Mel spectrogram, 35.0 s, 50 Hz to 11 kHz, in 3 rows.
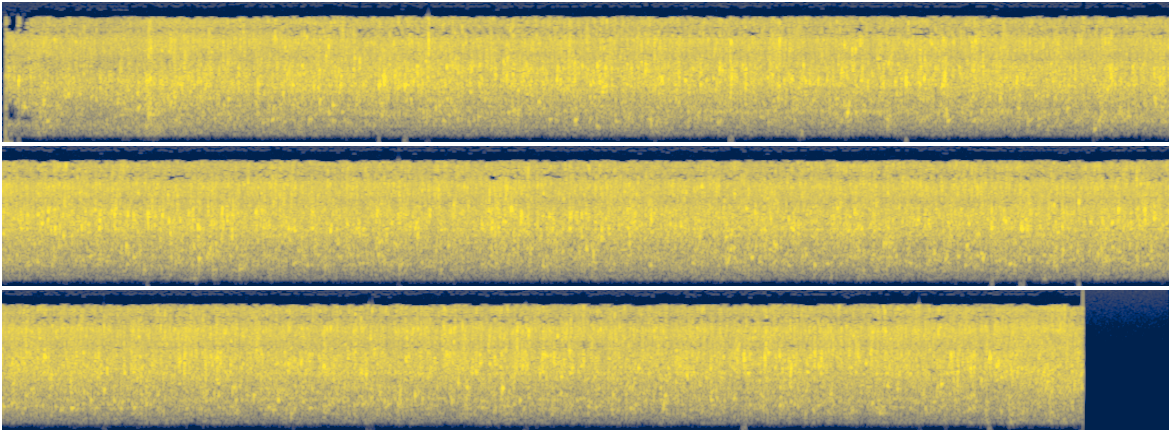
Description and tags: A recording of water going into a pipe with some echoing into the pipe. Recorded at Beamer Conservation Area.
stream, echo, pipe, condensormic, splashing, iriver799, creek, field-recording, water, gurgle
